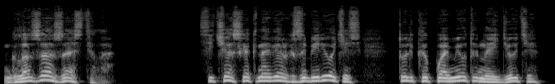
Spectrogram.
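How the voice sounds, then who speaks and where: A man's voice: a little high, animated, moderate pace, a little mellow, slightly rough, no echo, studio quality, pitched above the performer's own voice. A man doing a stern young monster hunter. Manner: firm, scolding, explanatory.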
